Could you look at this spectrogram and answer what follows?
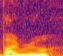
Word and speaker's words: Beirut: at the island who was supposedly killed in beirut so it's pronounced by rue well well well well yeah that wraps up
